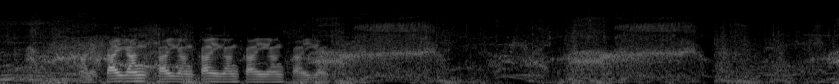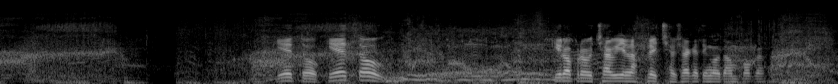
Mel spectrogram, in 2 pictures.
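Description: Zombies growl and snarl nearby.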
